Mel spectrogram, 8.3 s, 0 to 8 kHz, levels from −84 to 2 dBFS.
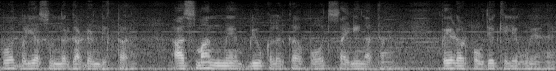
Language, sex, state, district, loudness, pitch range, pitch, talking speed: Hindi, male, Maharashtra, Mumbai Suburban, -20 LUFS, 100-110 Hz, 105 Hz, 150 wpm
